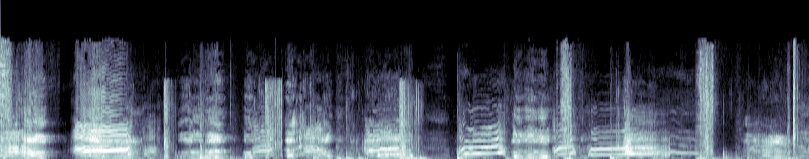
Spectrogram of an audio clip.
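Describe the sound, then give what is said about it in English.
A person screams and wails in loud, strained bursts, the cries rising and falling in pitch with brief breaks between them, continuing for about ten seconds. “That's it! Keep screaming!”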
